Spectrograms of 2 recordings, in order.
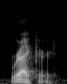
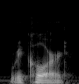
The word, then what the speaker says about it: record: on the first syllable record but when record is used as a verb the stress is on the second syllable record I made a record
